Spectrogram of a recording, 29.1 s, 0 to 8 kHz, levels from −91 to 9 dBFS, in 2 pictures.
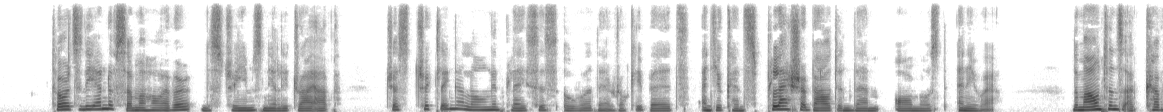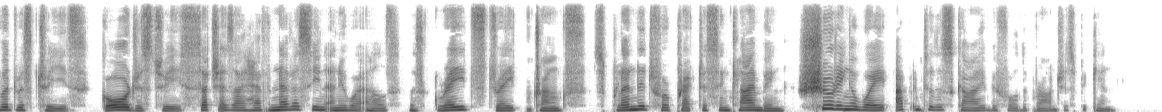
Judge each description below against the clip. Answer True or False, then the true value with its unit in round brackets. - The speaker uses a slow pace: True (130 wpm)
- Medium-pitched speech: True (165 Hz)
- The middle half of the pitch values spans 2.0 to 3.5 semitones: False (4.3 semitones)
